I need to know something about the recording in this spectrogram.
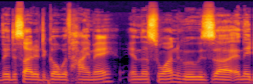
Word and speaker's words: Jaime: And then Jamie Reyes came along. Jaime? Yeah, Jaime. This is like me pronouncing corpse for the Green Lantern Corps.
